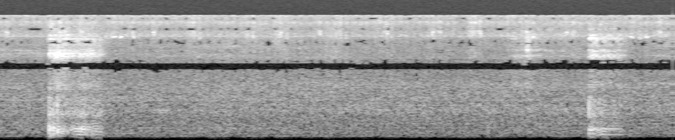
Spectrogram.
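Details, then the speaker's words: Two short, snorting snores about five seconds apart in a quiet room: a dog snoring. "incredible snoring dog, everyone."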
